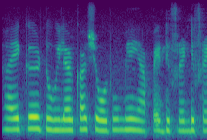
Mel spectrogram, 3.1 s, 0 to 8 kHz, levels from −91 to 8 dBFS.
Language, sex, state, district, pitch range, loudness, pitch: Hindi, female, Maharashtra, Mumbai Suburban, 215-235 Hz, -15 LUFS, 225 Hz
